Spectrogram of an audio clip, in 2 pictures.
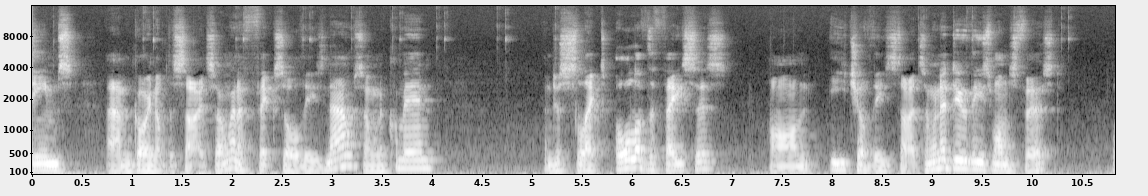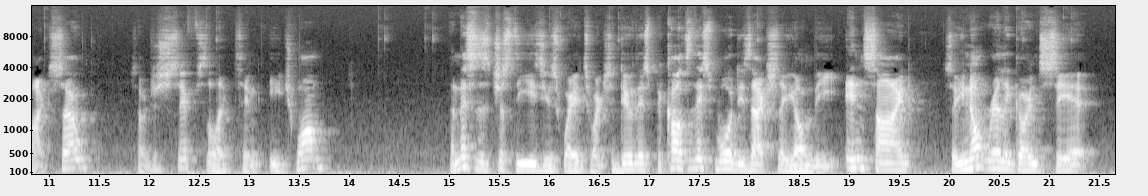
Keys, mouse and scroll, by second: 1.1 click, 2.0 click, 2.7 shift+click, 3.0 shift+click, 3.1 shift+click, 6.1 middle click, 6.5-6.9 scroll down 5, 7.4-7.9 scroll up 2, 8.8 shift+click, 9.3 middle click, 11.3 shift+middle click, 12.1 shift+click, 12.5 shift+click, 13.3 shift+middle click, 14.2 shift+click, 14.7 shift+click, 19.1 middle click, 19.6 middle click, 19.7 middle click, 20.6 shift+click.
